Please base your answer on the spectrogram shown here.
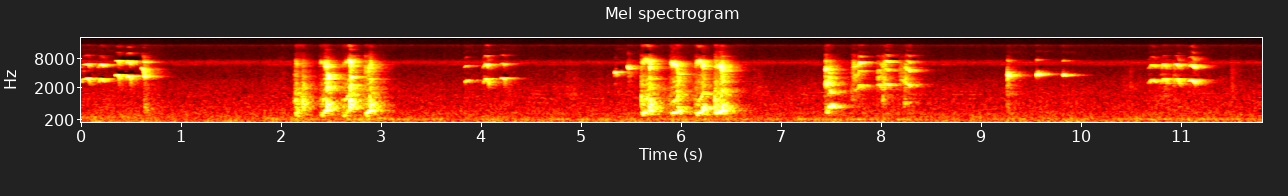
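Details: Yellow-rumped cacique singing imitations, repeated phrases of harsh crackling rattles mixed with high clear whistled notes, each burst lasting about a second with short gaps.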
